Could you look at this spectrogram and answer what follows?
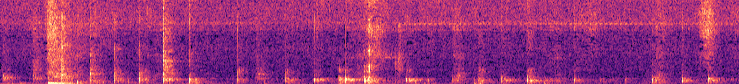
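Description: Light scattered taps and clicks of a pencil on a paper worksheet on a tabletop as a child writes, with one louder low thump about half a second in.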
